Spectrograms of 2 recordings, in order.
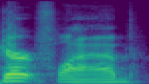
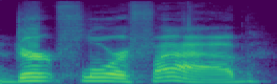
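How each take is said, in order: First: The name is slurred, with syllables run together. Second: The name is said clearly, every syllable distinct. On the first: The speaker has been drinking. "as I say when I've been drinking" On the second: The speaker is sober enough. "I'm not quite that drunk tonight where I can't quite enunciate"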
